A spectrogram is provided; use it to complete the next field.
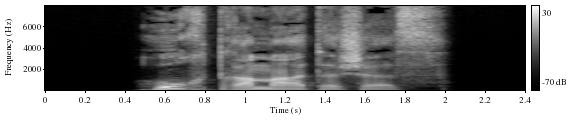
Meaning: strong/mixed nominative/accusative neuter singular of hochdramatisch
- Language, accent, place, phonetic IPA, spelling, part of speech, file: German, Germany, Berlin, [ˈhoːxdʁaˌmaːtɪʃəs], hochdramatisches, adjective, De-hochdramatisches.ogg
